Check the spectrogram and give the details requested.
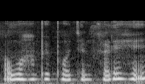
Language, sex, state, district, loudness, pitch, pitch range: Hindi, female, Goa, North and South Goa, -15 LUFS, 235 Hz, 225-245 Hz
